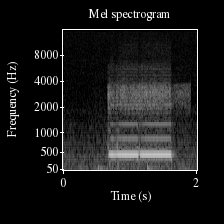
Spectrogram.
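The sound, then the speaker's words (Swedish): A single telephone dialing tone sounds as someone places a call: a steady beep lasting about a second that cuts off abruptly over faint background hiss. “Jag ringer pappa i ett försök att distrahera mig.”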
